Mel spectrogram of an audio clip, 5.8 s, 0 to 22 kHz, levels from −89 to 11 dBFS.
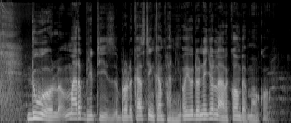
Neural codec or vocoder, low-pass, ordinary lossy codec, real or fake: none; none; none; real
